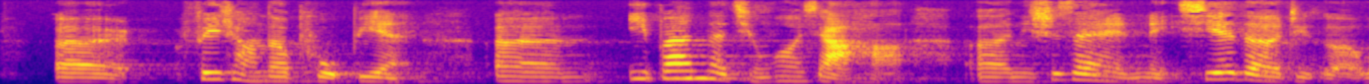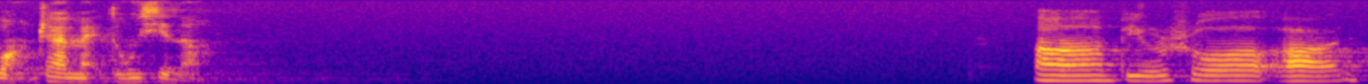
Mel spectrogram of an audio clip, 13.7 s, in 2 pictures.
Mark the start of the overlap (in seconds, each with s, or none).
none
